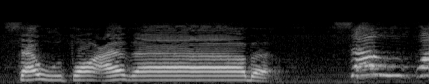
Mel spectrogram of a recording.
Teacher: سین باریک ہوگا، تو کو پر پڑھیں گے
